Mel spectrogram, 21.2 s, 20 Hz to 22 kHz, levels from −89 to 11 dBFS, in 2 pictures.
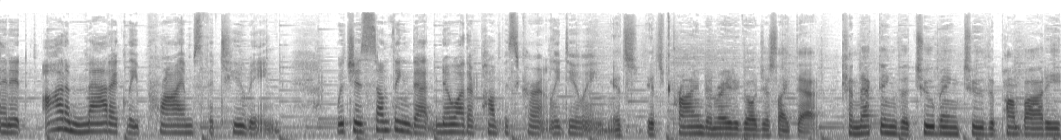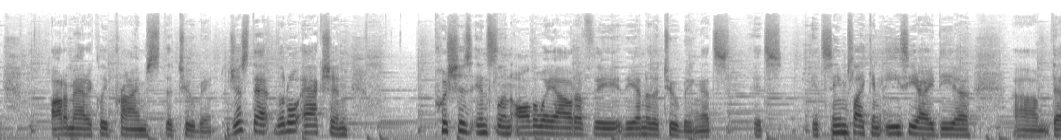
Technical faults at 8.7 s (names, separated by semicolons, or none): none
